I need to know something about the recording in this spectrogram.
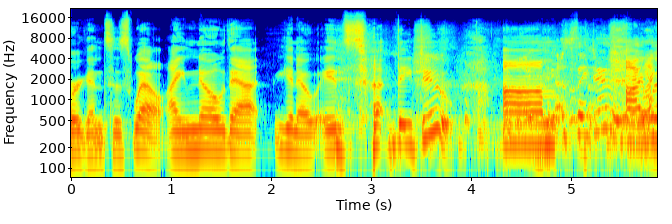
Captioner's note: board members laughing; overlapping chattering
